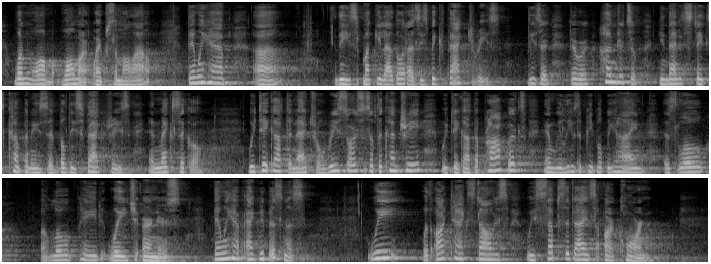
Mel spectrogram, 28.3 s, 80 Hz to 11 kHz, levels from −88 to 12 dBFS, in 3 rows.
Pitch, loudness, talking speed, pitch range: 190 Hz, -22 LUFS, 150 wpm, 175-225 Hz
